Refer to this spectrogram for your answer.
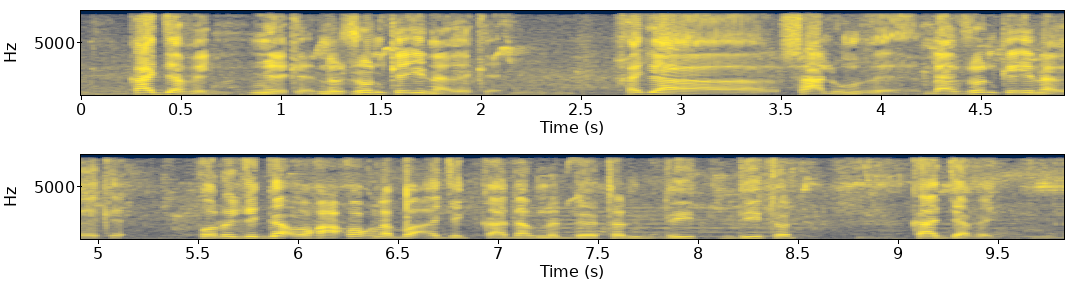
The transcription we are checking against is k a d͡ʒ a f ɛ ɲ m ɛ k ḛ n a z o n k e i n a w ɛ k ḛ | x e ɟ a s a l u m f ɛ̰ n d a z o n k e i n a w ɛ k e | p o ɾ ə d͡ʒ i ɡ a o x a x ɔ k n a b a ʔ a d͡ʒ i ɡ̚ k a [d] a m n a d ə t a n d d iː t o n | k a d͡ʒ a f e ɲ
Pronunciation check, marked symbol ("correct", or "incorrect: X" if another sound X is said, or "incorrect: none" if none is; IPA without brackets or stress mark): correct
